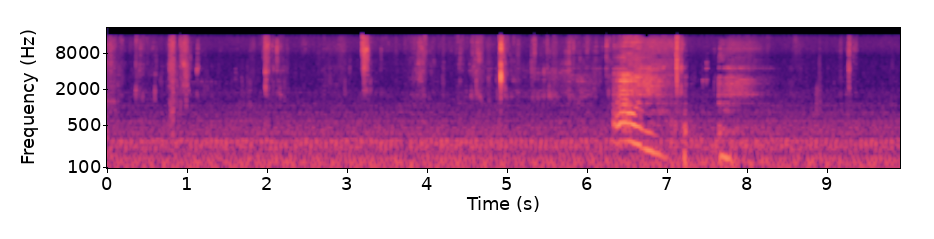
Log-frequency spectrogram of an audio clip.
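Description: Close-up mouth sounds of someone eating french fries: chewing with scattered small lip smacks and clicks, and about six seconds in a short vocal hum that falls in pitch.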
